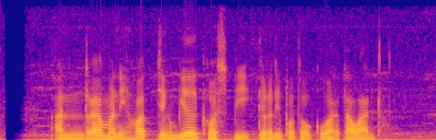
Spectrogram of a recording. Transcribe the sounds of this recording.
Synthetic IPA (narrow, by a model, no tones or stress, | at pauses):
ʔa̰ndɾamaniɦɔt̪̚d͡ʒɨŋbilkɔsbikərdipɔt̪ɔkəwart̪awan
